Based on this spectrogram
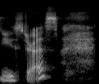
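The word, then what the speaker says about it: eustress: called UST stress that's e u St ESS you stress and that's the good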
